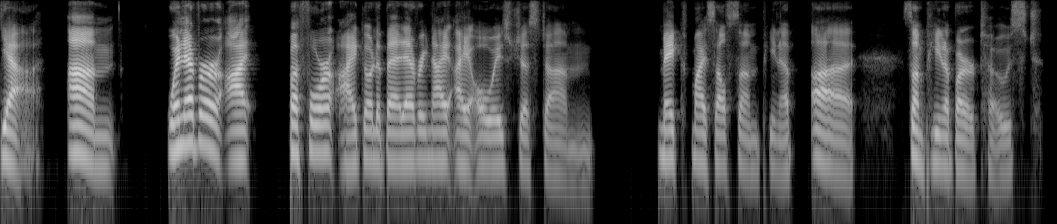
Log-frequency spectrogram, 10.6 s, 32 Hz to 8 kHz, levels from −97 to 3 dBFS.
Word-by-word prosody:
Yeah. - - +2 0.3
Um, 150 -8 +6 0.5
whenever 215 0 +5
I 160 0 +4 0.4
before 185 0 0
I 140 +1 0
go 155 +2 -5
to 150 -1 -6
bed 150 -1 +1
every 150 +1 0
night, 155 0 -2
I 140 -1 -1
always 140 0 -7
just, 130 -2 -12
um, 100 -5 -13 0.7
make 160 -1 +2
myself 145 -3 -5
some 125 -2 -12
peanut, 125 -2 -13 0.2
uh - - -2 0.5
some 160 -4 -2
peanut 145 -1 -6
butter 130 -5 -4
toast. 120 +2 -16
150 Hz, 135 wpm, -24 LUFS, 135-160 Hz, 0.7 s, Um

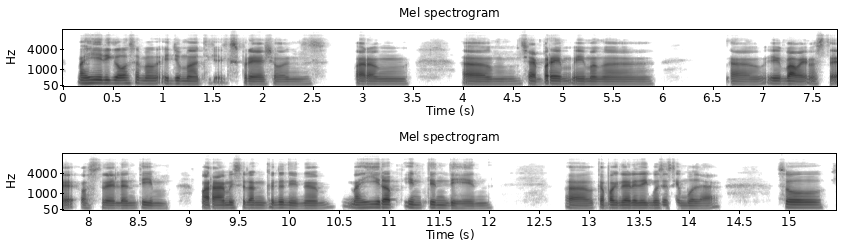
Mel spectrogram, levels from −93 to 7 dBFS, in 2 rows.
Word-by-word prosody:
mahilig 140 +1 +3
ako 135 0 +5
sa 145 - -3
mga 125 0 -1
idiomatic 115 -3 -1
expressions, 105 0 -2 0.3
parang, 110 0 +1 0.6
um, 110 0 +1
siyempre 115 0 +4
may 115 - -1
mga, 110 -1 -1 1.2
ah, 105 -2 -2
halimbawa 120 -3 +4
Austra - - 0
Australian 110 -1 -1
team 110 -4 -3 0.4
marami 115 +1 +5
silang 115 0 -1
gano'n, 120 0 -3
eh, 105 - -5
na 110 0 0 0.3
mahirap 130 +2 +2
intindihin. 110 -5 -3 0.8
Ah, 105 -1 +2
kapag 120 +1 +1
narinig 115 0 +3
mo 115 - -1
sa 120 - -4
simula 105 -2 -5 0.5
so 125 -1 +1
115 Hz, 115 wpm, -25 LUFS, 110-120 Hz, 1.2 s, ako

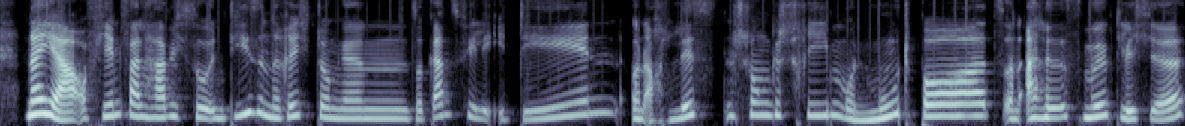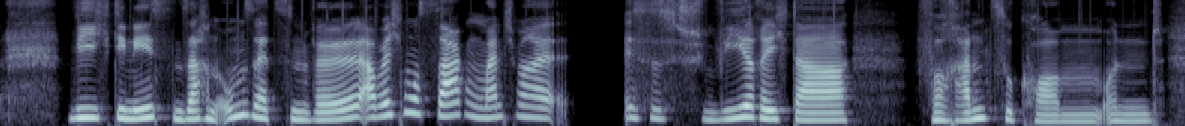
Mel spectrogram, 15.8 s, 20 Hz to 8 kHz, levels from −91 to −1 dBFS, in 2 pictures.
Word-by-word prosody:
Na 305 +3 +9
ja, 185 - +10
auf - - -5
jeden 270 +3 0
Fall 265 -5 +2
habe 235 +2 +2
ich 245 -2 -13
so 230 - 0
in 210 +1 -3
diesen 300 +1 0
Richtungen 210 -5 -2
so 195 - -7
ganz 270 +7 -2
viele 235 -8 -7
Ideen 240 - -5
und 210 - 0
auch - - -5
Listen 255 +6 -3
schon 290 +1 -3
geschrieben 285 -1 -4
und 175 -4 -1
Moodboards 270 - +3
und 210 -2 -2
alles 230 +1 +2
Mögliche, 220 -2 +1 0.4
wie 230 +2 +2
ich 225 - -8
die 215 - +1
nächsten 220 0 +1
Sachen 200 0 0
umsetzen 220 -6 -3
will, 190 +6 +2
aber 245 +3 +2
ich 295 - -7
muss 335 -1 -3
sagen, 270 -2 +2
manchmal 235 -1 -3 0.4
ist 225 -1 -9
es 205 -1 -10
schwierig, 205 +2 -1
da 175 0 +2 0.4
voranzukommen 170 -5 -5
und 155 0 -8
225 Hz, 165 wpm, -23 LUFS, 200-270 Hz, 0.4 s, ja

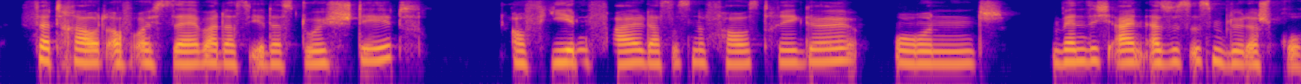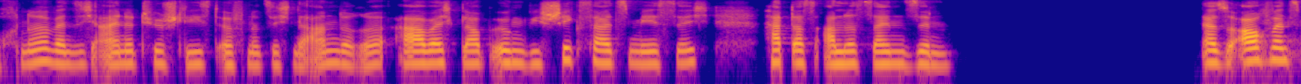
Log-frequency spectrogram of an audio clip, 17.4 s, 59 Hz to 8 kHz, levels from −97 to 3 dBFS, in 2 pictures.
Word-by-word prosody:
Vertraut 220 -3 +3
auf 205 0 +1
euch 210 - -1
selber, 200 +1 +3
dass 200 -1 -3
ihr - - -4
das 200 -1 -3
durchsteht 235 +5 -1 0.6
auf 205 -2 -3
jeden 215 0 +1
Fall. 205 +1 0
Das 200 -1 -2
ist 205 - -9
'ne 210 -1 -6
Faustregel. 215 +4 -3 0.2
Und 200 -1 -2 0.3
wenn 220 +2 +1
sich 235 -2 -2
ein 210 0 +5
also 210 +1 +1
es 215 - -5
ist 235 - -2
'n 225 - -3
blöder 200 -1 -1
Spruch, 190 - -5
ne, 215 +4 0
wenn 195 -1 +1
sich 190 +1 -6
eine 200 0 +1
Tür 200 - -5
schließt, 190 0 -4
öffnet 185 -1 -5
sich 185 -1 -7
'ne - - -5
andere. 195 -2 -2
Aber 200 +1 +6
ich 205 - -5
glaube, 200 0 -1
irgendwie 205 -1 -2
schicksalsmäßig 205 -2 -1 0.3
hat 215 -1 +2
das 210 0 +2
alles 195 +1 +1
seinen 195 0 0
Sinn. 180 -1 -4 1.7
Also 210 -1 +4
auch 235 +2 +10
wenn's 245 -1 +2
205 Hz, 165 wpm, -23 LUFS, 195-215 Hz, 1.7 s, auch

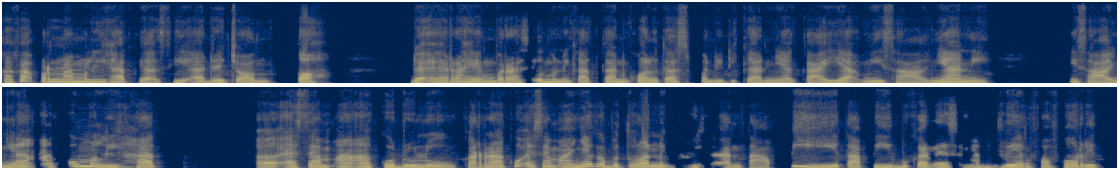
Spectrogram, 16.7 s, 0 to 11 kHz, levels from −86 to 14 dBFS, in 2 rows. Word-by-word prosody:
Kakak 265 +5 -1
pernah 270 -3 +3
melihat 245 -1 0
gak 185 -5 -2
sih 205 +1 -4
ada 195 +1 0
contoh 195 +5 0 0.7
daerah 195 +3 +1
yang 210 -5 +1
berhasil 180 +5 0
meningkatkan 210 -1 -1
kualitas 200 0 -1
pendidikannya? 170 -3 -3
Kayak 175 +5 0
misalnya 180 +2 0
nih, 180 -7 -1 0.6
misalnya 200 +5 +1
aku 220 +6 -3
melihat, 245 -3 +3 0.8
eee, 235 +2 +3 0.2
SMA 235 -1 +2
aku 245 +1 +3
dulu, 205 -5 +1
karena 205 +7 +2
aku 320 +3 -1
SMA-nya 245 -1 +2
kebetulan 225 +2 +3
negeri 200 +1 -7 0.2
kan 160 +3 -2
tapi 205 - -1
tapi 195 +1 0
bukan 185 +3 +1 0.2
SMA 220 0 -7
negeri 210 +3 +1
yang - - -8
favorit. 225 +2 +1
210 Hz, 130 wpm, -19 LUFS, 190-235 Hz, 0.8 s, pernah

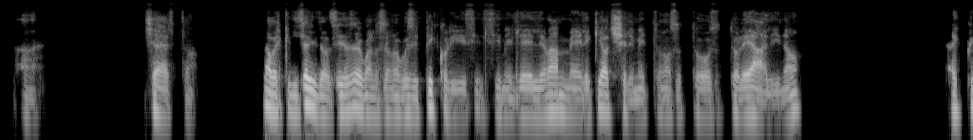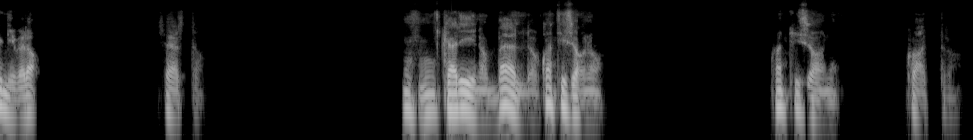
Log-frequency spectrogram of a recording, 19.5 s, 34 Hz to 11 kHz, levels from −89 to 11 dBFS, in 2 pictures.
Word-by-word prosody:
Ah. - - -14 1.0
Certo. - - -2 0.6
No, - - +5
perché 110 -1 +2
di 110 - -1
solito 120 -9 +7
sì 115 - -1
lo 110 - +3
so 130 0 +5
quando 105 -3 -2
sono 100 +1 -4
così 100 -1 -2
piccoli, 95 -8 -2
si - - -13
si 100 - -10
le 95 0 -2
le 95 +1 0
mamme, 105 -4 +1
le 95 - -3
chiocce 115 0 +2
le 90 - -7
mettono 95 +1 -8
sotto 95 0 -7
sotto 95 +2 -7
le 100 +1 +4
ali, 85 -5 +2
no? 120 +7 -3 1.5
E 110 -1 -1
quindi 115 -6 +1
però 100 +2 +1 1.2
Certo. - - -7 2.0
Mh-mh, 115 -1 -2
carino, 120 -7 +5
bello. 115 - +2
Quanti 145 -3 +2
sono? 85 -7 -1 1.7
Quanti 130 -2 -1
sono? 85 -5 -5 0.6
4 - - -10
100 Hz, 120 wpm, -25 LUFS, 95-115 Hz, 2.0 s, solito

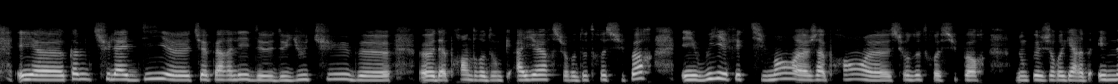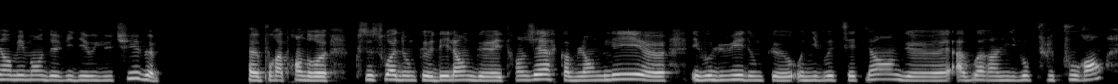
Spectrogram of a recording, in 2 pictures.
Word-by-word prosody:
et 225 0 +5
heu, 210 -1 +5
comme 245 -1 0
tu 245 +1 -7
l'as 225 -1 +4
dit, 250 +5 -2
heu, 205 -2 +3
tu 205 +3 0
as - - 0
parlé 215 +1 0
de 200 0 0
de 190 0 -3
YouTube, 225 +3 -5
heu 195 -1 +2 0.3
heu, 195 - +5
d'apprendre 200 0 -1
donc 195 0 -7
ailleurs, 220 +2 +2
sur 200 -4 -6
d'autres 205 +3 -6
supports 215 +6 -2 0.3
et 210 +1 +4
oui 245 +7 +1
effectivement, 230 0 -2
heu, 210 -1 +3
j'apprends, 225 +2 -2
heu, 185 - +1
sur 210 - -6
d'autres 205 - -4
supports. 100 0 -3 0.3
Donc 195 0 -6
heu, 210 - +5
je 200 +1 -2
regarde 195 -2 0
énormément 215 0 0
de 200 0 0
vidéos 195 0 -1
YouTube, 195 +7 -2 1.0
heu, 185 -1 +7
pour 195 +2 -4
apprendre, 190 0 +1
heu, 180 - +5 0.3
que - - -19
ce 215 - +2
soit 220 +1 +2
donc, 200 -1 -2
heu, 195 -2 +5
des 195 +2 +5
langues 200 -1 +1
étrangères 200 +6 +1
comme 190 -3 -1
l'anglais, 215 +5 +3
heu, 185 -2 +4 0.2
évoluer 205 +1 +2
donc 195 -1 -4
au 185 0 0
niveau 190 0 -3
de 200 - -5
cette 195 0 -4
langue, 230 -2 -3
heu, 180 0 0
avoir 205 +2 -1
un 190 0 -2
niveau 195 +1 -2
plus 205 0 -9
courant, 220 +5 0
205 Hz, 175 wpm, -23 LUFS, 195-220 Hz, 1.0 s, heu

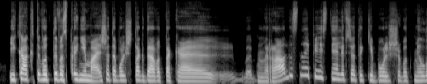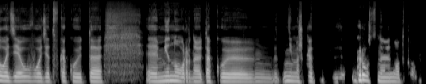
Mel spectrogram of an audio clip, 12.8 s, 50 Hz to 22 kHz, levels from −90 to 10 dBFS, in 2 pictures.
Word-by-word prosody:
И 215 - +3
как 230 +1 +7
ты, 225 - +1
вот 215 -1 +5
ты 235 - +5
воспринимаешь, 195 -5 +4
это 210 -2 +2
больше 190 0 -1
тогда 185 -3 +4
вот 180 - -2
такая, 160 -3 +2
э, - - -17
б 210 +5 -14 0.2
а, - - -3
радостная 365 - +1
песня 290 -6 -2
или 220 - 0
всё-таки 200 -2 -3
больше 180 +1 -3
вот 175 -2 -6
мелодия 175 -2 -1
уводит 160 -2 -6
в - - -16
какую-то, 150 -2 -4 0.6
э, 155 -1 -3
минорную 155 -3 -2
такую 150 -1 -4
немножко, 165 -1 -6
э, - - -16 0.3
г - - -16 0.2
грустную 175 -5 -1
нотку? 145 -2 -10
170 Hz, 150 wpm, -23 LUFS, 155-195 Hz, 0.6 s, как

